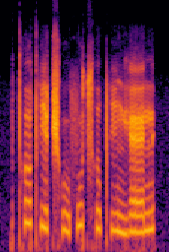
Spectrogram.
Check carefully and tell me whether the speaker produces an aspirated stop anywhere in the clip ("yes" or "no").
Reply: yes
